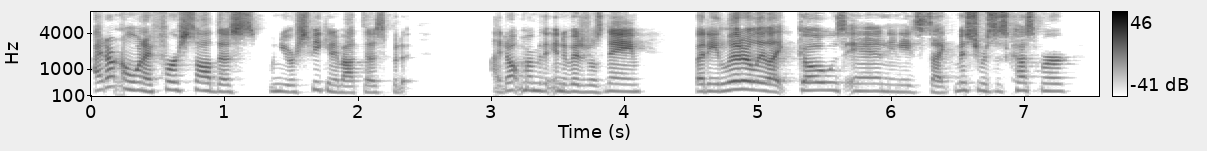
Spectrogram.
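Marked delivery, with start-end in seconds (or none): 6.5-7.3 put-on excited voice. Retelling a salesperson handing keys to a customer: imitating someone excited. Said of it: "And he's just so excited".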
